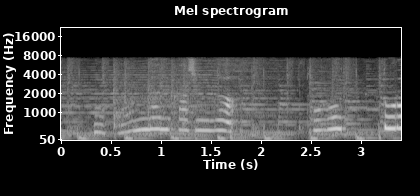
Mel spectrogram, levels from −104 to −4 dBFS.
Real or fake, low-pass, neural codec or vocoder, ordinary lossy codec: real; 7.2 kHz; none; none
